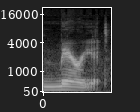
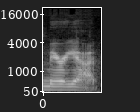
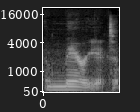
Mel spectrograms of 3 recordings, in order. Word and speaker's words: Marriott: Let's face it, a Marriott hotel, I'm sorry, my sister would get me if I did not pronounce it right. It's Marriott. I thought it was Marriott, but she worked for Marriott, and so her and her fiance, and so it is pronounced Marriott.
